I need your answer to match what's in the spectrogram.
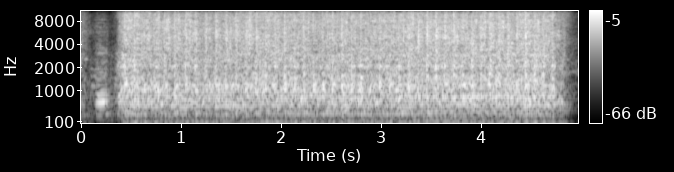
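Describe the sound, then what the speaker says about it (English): A sewing machine runs steadily for about four and a half seconds while chain piecing fabric strips for a quilt, a continuous close mechanical whir that starts abruptly and stops at the end, with no talking. "we're going to sew that together. So this part I am literally just going to cut, sew in a chain piecing scenario"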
